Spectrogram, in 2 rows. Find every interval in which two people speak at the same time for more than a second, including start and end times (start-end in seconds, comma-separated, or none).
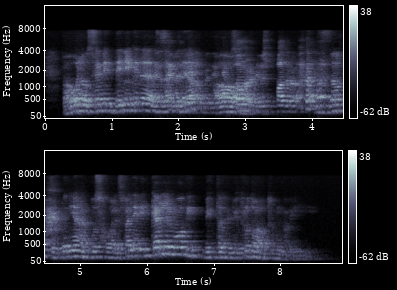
1.6-3.1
